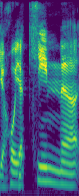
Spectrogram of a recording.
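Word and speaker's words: Jehoiakim: kings of Judah so yahim slept with his ancestors then his son yahim succeeded it is it just pronounced differently isn't it yes yakim instead of Yim gotcha in in Hebrew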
